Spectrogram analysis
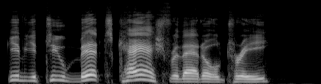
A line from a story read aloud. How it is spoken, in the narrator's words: the rich mill owner's lazy wife leans out and whines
